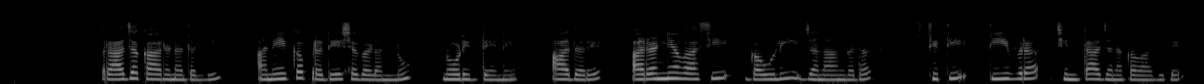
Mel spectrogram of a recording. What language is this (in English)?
Kannada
